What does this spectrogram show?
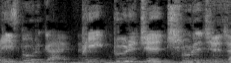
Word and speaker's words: Buttigieg: Buttigieg. I don't know how to say his name. His name is Pete Buttigieg. That's it.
